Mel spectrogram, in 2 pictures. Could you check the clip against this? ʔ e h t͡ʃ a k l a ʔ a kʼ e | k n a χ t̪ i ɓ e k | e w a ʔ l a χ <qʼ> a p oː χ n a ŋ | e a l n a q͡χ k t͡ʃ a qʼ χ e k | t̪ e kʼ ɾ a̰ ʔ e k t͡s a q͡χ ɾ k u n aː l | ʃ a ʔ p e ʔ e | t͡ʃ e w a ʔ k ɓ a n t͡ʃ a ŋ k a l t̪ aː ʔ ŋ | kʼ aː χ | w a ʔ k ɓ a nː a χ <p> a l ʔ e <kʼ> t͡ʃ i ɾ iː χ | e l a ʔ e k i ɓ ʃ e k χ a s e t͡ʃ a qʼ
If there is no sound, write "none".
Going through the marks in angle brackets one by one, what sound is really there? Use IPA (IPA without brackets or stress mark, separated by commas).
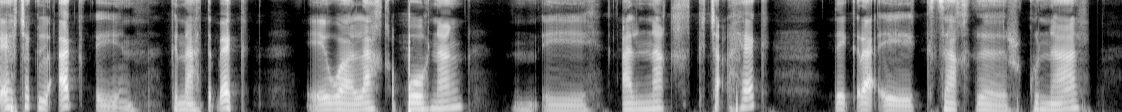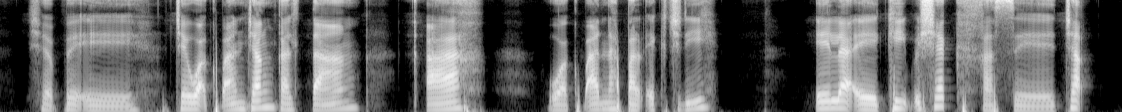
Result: qʼ, p, k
